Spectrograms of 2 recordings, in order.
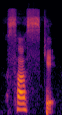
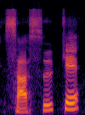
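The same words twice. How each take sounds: First: The middle u vowel is dropped. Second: The middle u vowel is fully pronounced. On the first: This is how the name is actually spoken. "mas se fala" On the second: This is how the name is written. "A gente escreve"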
